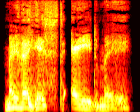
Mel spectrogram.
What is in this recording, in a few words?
Argonian male implore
